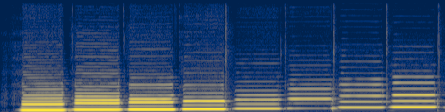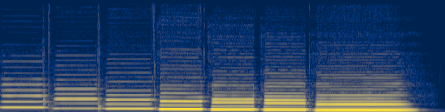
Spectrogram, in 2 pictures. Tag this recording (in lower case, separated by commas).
wind instrument, musical instrument, music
